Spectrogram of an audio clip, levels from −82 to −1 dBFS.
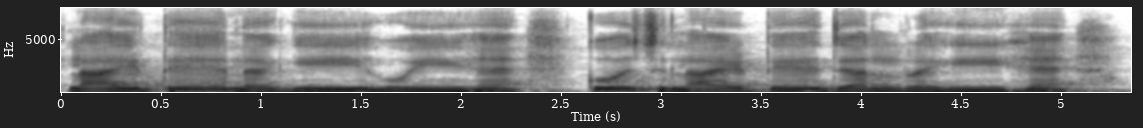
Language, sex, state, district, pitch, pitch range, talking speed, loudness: Hindi, female, Uttar Pradesh, Saharanpur, 195 Hz, 180-205 Hz, 100 wpm, -13 LUFS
